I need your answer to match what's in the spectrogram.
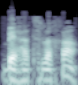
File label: good luck, hebrew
